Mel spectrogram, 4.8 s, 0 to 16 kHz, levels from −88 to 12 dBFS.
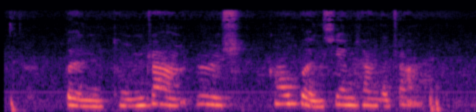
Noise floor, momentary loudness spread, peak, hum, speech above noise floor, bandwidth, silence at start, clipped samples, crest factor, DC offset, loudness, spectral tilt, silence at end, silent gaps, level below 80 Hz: -49 dBFS; 13 LU; -4 dBFS; none; 28 dB; 11.5 kHz; 0.1 s; under 0.1%; 18 dB; under 0.1%; -22 LUFS; -6.5 dB/octave; 0.35 s; none; -48 dBFS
